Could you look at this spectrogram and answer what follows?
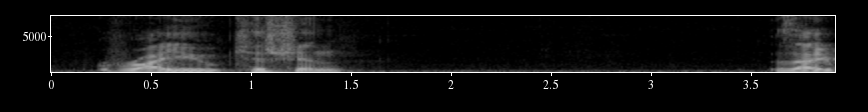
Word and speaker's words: Ryu-Kishin: very familiar so I bought it it's called ryu-kishin is that you pronounce that high you yo expert here yes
